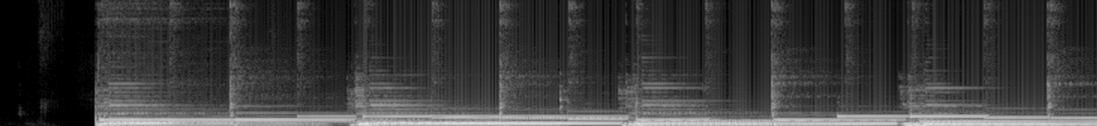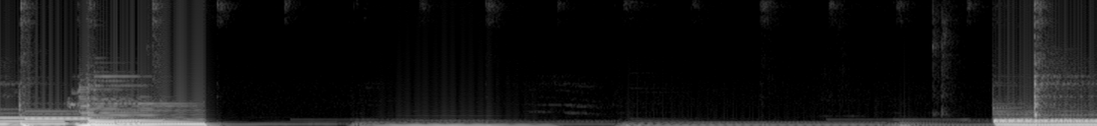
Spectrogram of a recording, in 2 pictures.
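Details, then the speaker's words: Simulated bilateral moderate-to-severe sensorineural hearing loss due to otosclerosis, left ear, plucked guitar music: full at first, then muffled and faint, reduced to just a murmur of the music. "so what you notice there is just a murmur of the music on my end"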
